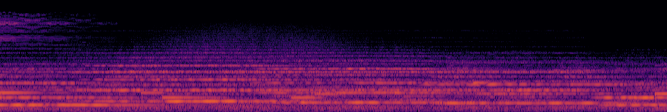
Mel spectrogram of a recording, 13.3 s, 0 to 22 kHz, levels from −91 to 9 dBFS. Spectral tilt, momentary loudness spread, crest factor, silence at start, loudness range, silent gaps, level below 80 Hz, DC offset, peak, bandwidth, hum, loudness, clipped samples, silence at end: -6 dB/octave; 5 LU; 14 dB; 0 s; 2 LU; none; -66 dBFS; under 0.1%; -22 dBFS; 14 kHz; none; -36 LUFS; under 0.1%; 0 s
